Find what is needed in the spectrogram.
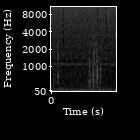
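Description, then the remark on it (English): Quiet sipping and swallowing of water, a few soft wet gulps over low background noise, ending in a sudden loud bump as the cup is set down or knocks the mic. “Let me take a sip of water really quick.”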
